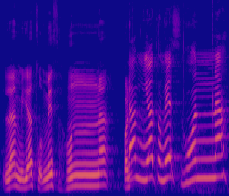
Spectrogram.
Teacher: اس بات کا بھی خیال رکھنا ہے کہ سا میں سی ٹی کی آواز نہ آئے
